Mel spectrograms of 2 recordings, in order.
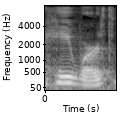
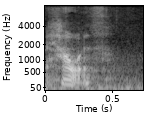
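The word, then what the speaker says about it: Haworth: I always said Hworth before I knew how to say it, but in New York they pronounce it Howeth.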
